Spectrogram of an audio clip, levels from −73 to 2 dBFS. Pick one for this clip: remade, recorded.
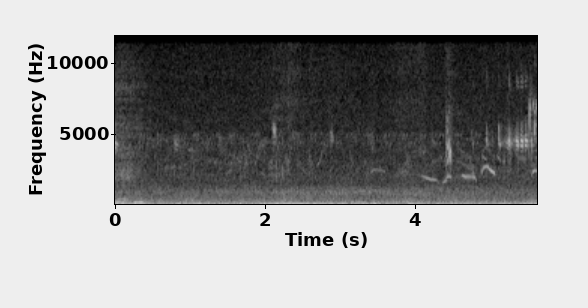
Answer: recorded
